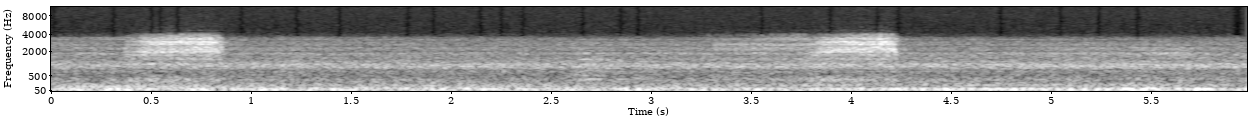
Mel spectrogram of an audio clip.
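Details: Owl recorded on a live camera at 8:00 PM on March 18, 2016, during delivery of a gopher to its partner; two rasping, breathy hisses roughly three seconds apart, with constant low background hum.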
